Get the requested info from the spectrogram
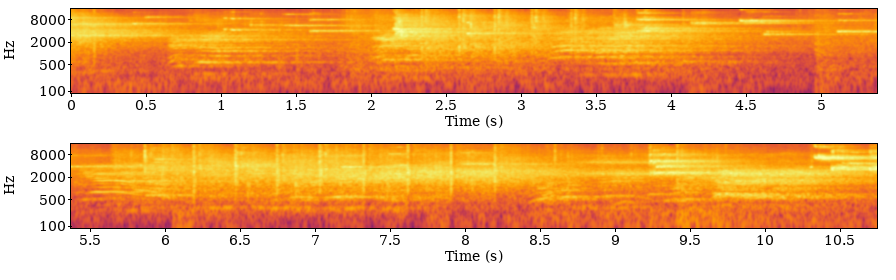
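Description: Basketball game sounds in a large echoing gym: sneakers squeaking in short high chirps on the hardwood floor, a basketball bouncing, and players' voices calling out.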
